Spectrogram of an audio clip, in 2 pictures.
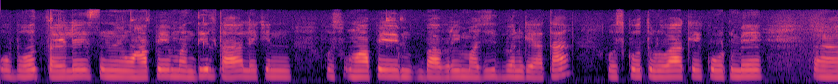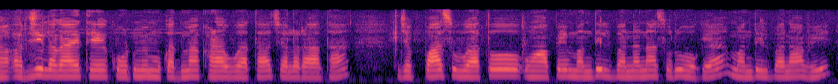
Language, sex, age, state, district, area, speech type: Hindi, female, 30-45, Uttar Pradesh, Varanasi, rural, spontaneous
